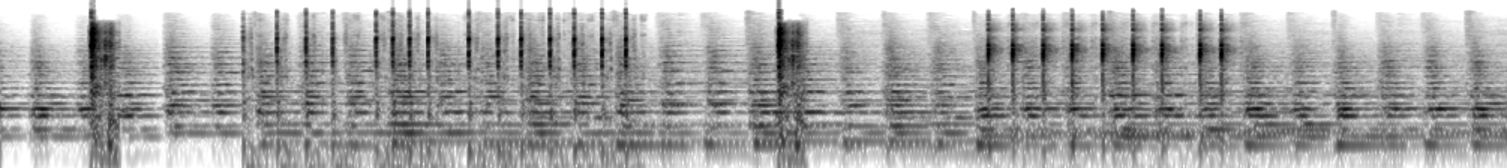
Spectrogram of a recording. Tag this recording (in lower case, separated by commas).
typing on typewriter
